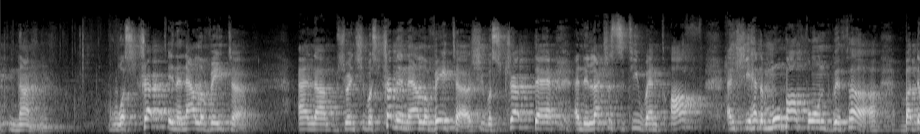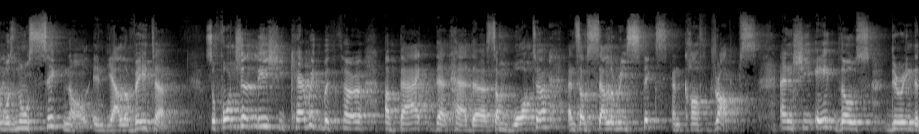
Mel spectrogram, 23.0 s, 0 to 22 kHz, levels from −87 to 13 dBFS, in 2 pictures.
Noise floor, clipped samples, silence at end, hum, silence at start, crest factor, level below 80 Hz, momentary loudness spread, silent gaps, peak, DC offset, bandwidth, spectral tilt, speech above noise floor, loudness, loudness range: -44 dBFS; under 0.1%; 0 s; none; 0 s; 16 dB; -66 dBFS; 8 LU; none; 0 dBFS; under 0.1%; 13.5 kHz; -3.5 dB/octave; 29 dB; -15 LUFS; 2 LU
